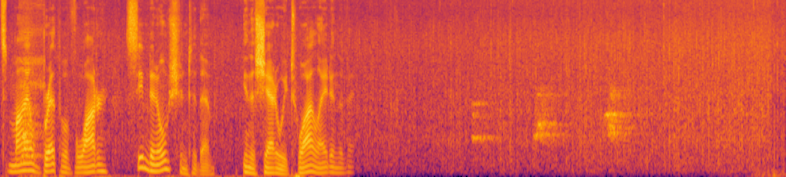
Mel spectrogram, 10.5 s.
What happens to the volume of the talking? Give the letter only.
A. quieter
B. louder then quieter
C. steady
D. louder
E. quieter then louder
C.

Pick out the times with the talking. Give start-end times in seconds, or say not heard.
0.0-4.7.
